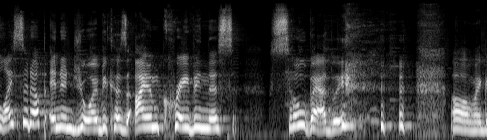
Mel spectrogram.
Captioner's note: laughs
